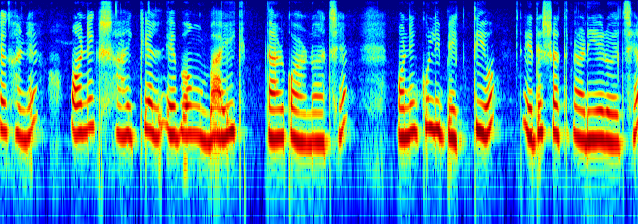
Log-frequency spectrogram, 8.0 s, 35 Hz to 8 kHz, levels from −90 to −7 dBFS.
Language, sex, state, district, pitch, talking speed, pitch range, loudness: Bengali, female, West Bengal, Dakshin Dinajpur, 305 Hz, 105 wpm, 285-330 Hz, -16 LUFS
